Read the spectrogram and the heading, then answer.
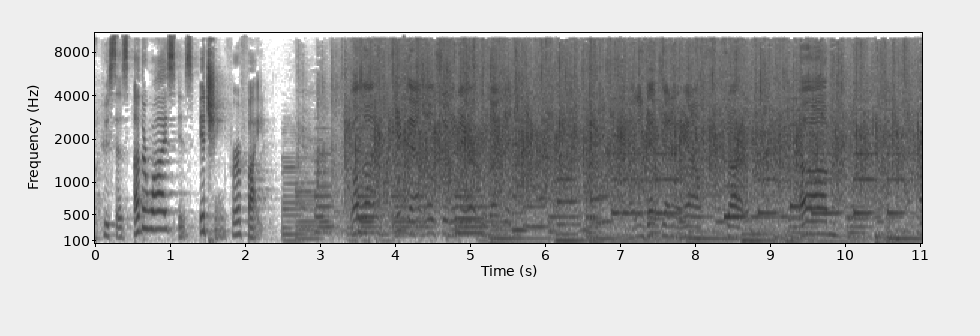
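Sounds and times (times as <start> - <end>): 
speech: 0.1 - 11.0
audience applause at a live quiz event: 3.1 - 11.0.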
